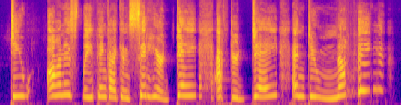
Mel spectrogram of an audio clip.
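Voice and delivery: tearful, very high, loud desperate cry. A woman in a story cries out to the man, crying out. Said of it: "[name] and their unborn son. / she spat through gritted teeth. / she demanded tearfully".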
